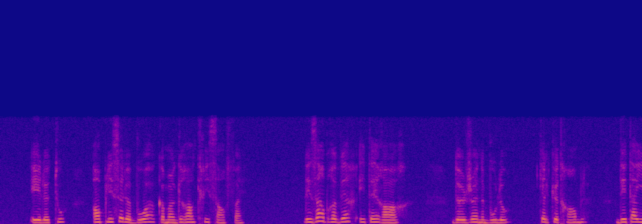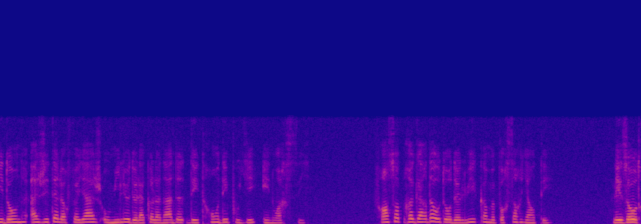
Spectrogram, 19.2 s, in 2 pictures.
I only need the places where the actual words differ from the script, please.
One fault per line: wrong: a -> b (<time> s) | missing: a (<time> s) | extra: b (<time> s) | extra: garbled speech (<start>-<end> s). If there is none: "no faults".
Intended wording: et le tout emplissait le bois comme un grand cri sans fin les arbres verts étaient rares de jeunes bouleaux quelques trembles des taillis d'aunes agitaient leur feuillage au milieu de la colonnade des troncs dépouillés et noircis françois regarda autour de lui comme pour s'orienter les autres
no faults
